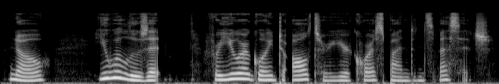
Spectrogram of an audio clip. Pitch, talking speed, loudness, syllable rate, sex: 210 Hz, 170 wpm, -16 LUFS, 5.3 syllables/s, female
